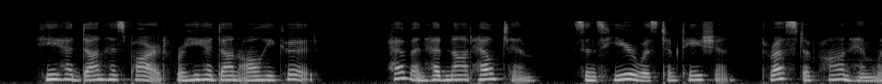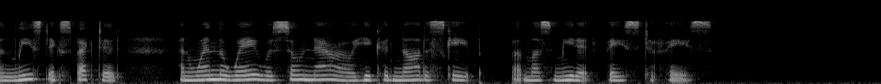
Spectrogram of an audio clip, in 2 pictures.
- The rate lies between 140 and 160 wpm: Yes, average, 155 wpm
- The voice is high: Yes, high, 205 Hz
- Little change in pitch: Yes, narrow, 2.3 semitones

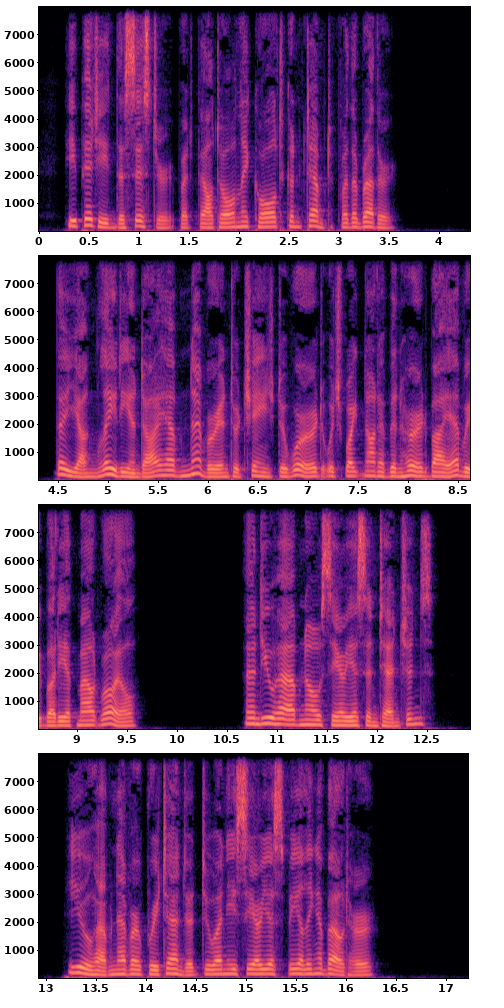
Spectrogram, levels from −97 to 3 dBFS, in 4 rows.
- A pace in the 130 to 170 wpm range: No, average, 190 wpm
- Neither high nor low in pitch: Yes, medium, 155 Hz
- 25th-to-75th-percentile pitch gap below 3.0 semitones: No, average, 3.6 semitones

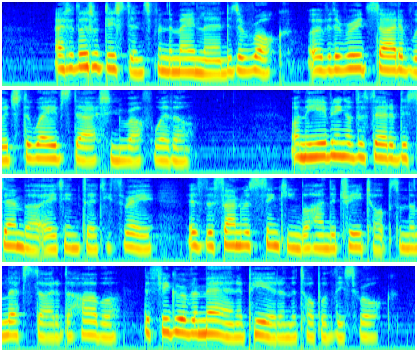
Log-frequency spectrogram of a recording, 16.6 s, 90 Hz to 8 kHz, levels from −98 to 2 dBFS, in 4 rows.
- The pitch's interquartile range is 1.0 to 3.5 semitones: Yes, average, 2.8 semitones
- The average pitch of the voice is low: No, high, 205 Hz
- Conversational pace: No, fast, 210 wpm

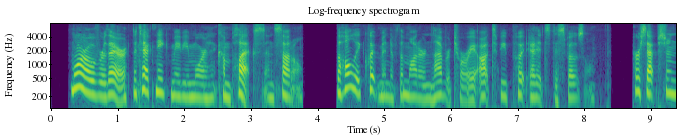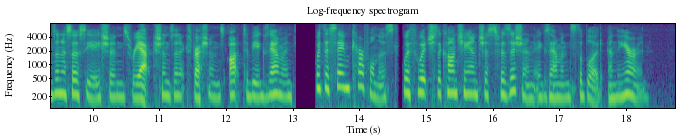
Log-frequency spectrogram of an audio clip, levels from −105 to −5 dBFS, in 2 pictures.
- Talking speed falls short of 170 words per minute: Yes, average, 155 wpm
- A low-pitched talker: No, high, 210 Hz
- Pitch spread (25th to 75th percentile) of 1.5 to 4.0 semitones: Yes, average, 3.4 semitones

